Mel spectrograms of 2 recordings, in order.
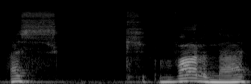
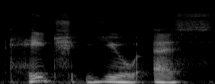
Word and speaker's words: Husqvarna: Anyways, it's related to the KTM 200 EXC, the KTM 250 EXC, and the Husaberg Husqvarna TE300.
